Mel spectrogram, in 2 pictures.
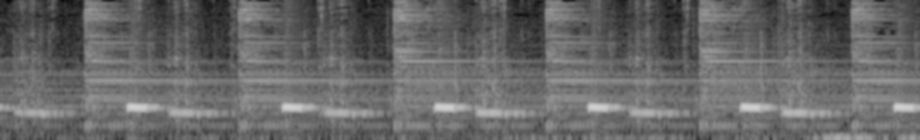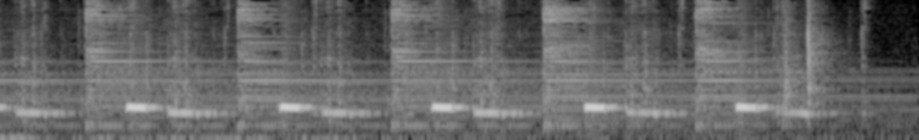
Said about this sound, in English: But this cuckoo clock? It belonged to my grandfather. I found it in the cellar and had it restored. Do you like it? Yeah, I mean, pretty much. I mean, it's nice, but it seems to chime the hours randomly, doesn't it?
